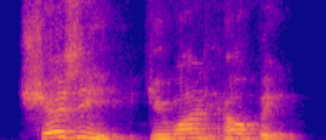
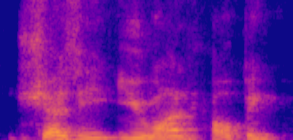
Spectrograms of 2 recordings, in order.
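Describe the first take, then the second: First: Much higher and louder, scolding at full pitch; exasperated high yell. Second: Said in the usual way. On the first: Real, not acted. Streamer yells at chatter Shazzy for making it worse, high exasperated yell. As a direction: cry out in mock despair at her.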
